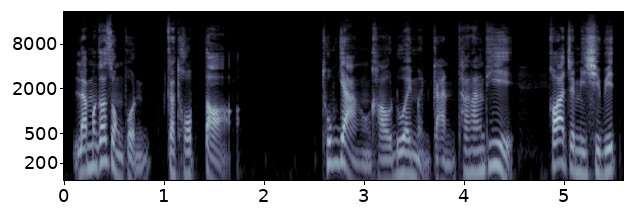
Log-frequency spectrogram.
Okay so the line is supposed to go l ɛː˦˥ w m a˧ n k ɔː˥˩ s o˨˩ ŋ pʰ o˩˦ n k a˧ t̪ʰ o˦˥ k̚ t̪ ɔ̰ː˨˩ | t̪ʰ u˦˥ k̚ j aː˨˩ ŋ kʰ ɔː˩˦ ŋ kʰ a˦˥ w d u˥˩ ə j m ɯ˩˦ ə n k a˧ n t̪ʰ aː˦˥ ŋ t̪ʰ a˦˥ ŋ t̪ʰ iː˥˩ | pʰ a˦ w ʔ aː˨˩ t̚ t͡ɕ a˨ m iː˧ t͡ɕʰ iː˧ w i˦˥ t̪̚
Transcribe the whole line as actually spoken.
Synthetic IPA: l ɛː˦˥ w m a˧ n k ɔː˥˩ s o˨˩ ŋ pʰ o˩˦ n k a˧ t̪ʰ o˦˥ p̚ t̪ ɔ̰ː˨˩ | t̪ʰ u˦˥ k̚ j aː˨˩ ŋ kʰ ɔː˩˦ ŋ kʰ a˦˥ w d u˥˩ ə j m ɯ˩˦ ə n k a˧ n t̪ʰ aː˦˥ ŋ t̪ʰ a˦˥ ŋ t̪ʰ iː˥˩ | kʰ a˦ w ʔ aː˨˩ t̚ t͡ɕ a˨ m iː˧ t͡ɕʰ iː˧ w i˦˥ t̪̚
